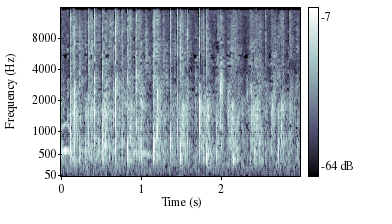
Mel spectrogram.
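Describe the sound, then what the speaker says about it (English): An audience at an event announcing Virginia rail plans applauds, many hands clapping in a steady, moderately distant patter that carries on throughout. "So please give her a round of applause as well."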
